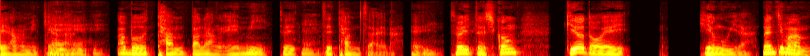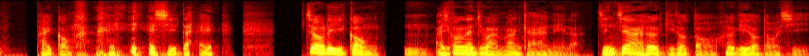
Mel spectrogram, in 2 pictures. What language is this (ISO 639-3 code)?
zho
